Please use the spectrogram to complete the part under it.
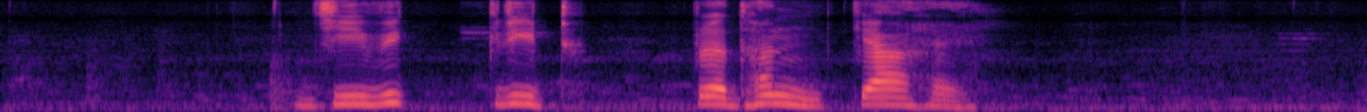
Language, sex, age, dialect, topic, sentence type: Hindi, female, 31-35, Marwari Dhudhari, agriculture, question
